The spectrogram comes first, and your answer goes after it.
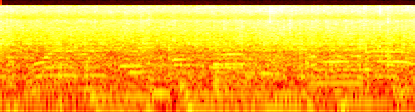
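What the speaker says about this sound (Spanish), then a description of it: "Vamos a sofreír todo esto porque ya la carne ya está ready" Onion, red peppers and tomatoes sautéing in a pan with ground meat, a steady crackling sizzle throughout while a voice talks faintly over it.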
